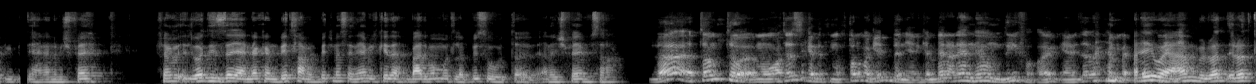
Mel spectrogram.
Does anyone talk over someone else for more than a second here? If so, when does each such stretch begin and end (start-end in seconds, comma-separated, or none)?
none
